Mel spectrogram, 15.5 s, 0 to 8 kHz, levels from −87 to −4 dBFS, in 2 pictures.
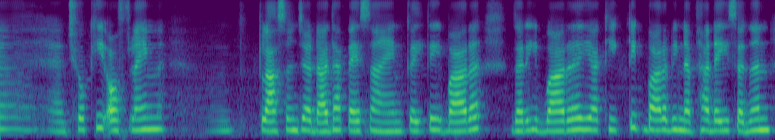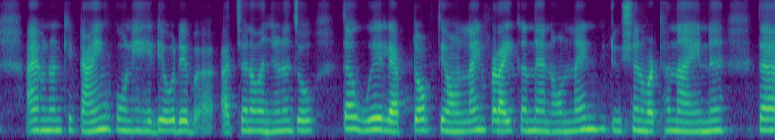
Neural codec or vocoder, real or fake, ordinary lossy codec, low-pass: codec, 16 kHz, about 1 kbps, DyCAST, with the encoder's durations; fake; none; none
